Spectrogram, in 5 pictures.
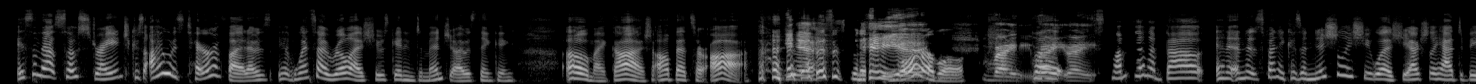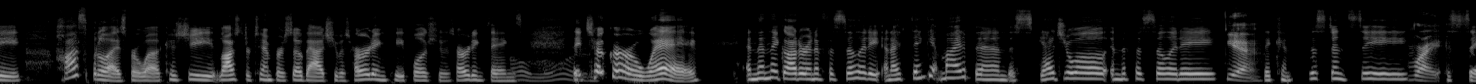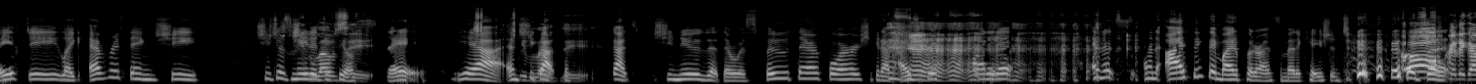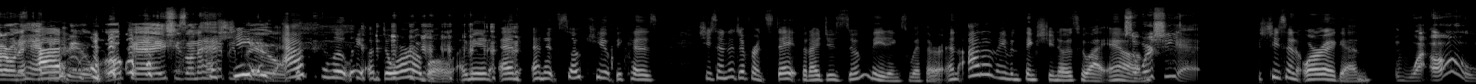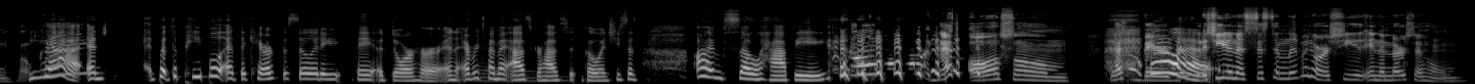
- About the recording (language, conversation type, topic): English, unstructured, How do you handle disagreements with family without causing a fight?
- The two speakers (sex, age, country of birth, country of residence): female, 25-29, United States, United States; female, 60-64, United States, United States
- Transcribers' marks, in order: chuckle; laughing while speaking: "Yeah"; laugh; laughing while speaking: "you know"; laugh; other background noise; laughing while speaking: "too"; laughing while speaking: "uh"; laugh; laugh; drawn out: "Mm"; drawn out: "Aw"; laugh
